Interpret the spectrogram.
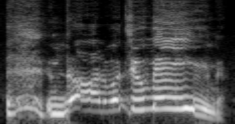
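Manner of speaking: high, slow, mock-offended; sassy put-on voice. Gossip answers Don, high slow sassy voice.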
